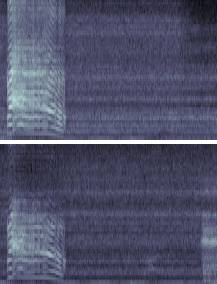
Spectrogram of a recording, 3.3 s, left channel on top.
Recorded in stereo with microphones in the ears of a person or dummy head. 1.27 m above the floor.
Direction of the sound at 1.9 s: 5° right (ahead or behind).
